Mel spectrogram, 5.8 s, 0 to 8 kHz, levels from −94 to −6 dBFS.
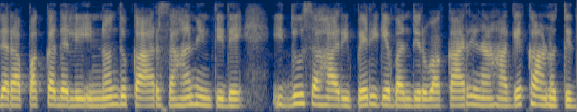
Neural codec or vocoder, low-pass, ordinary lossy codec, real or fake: vocoder, 22.05 kHz, 80 mel bands, WaveNeXt; 7.2 kHz; none; fake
